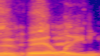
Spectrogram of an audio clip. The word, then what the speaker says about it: Crivelli: I think it's Crivella or Crivelli, it's pronounced. Crivelli.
